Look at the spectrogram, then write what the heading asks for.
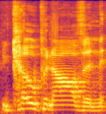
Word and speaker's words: Copenhagen: going to butches but I think it's pronounced copen aen in Danish they formed in 1992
